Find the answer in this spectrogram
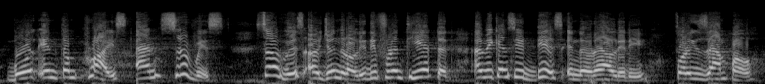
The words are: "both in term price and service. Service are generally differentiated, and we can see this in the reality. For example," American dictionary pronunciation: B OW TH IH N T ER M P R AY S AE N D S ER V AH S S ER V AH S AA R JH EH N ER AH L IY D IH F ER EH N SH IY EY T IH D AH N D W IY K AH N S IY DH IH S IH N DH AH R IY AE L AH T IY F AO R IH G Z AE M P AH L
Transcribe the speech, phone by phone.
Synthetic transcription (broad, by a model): B OW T IH N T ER M P R AY S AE N D S ER V AH S S ER V AH S AA R JH EH N ER AH L IY D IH F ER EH N S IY EY T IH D AH N D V IY K AH N S IY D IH S IH N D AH R IY AE L AH T IY F AO R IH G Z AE M P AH L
